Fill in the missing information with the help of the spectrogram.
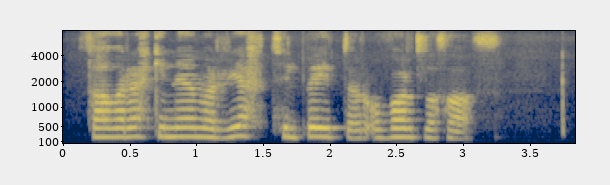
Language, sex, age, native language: Icelandic, male, 13, Icelandic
